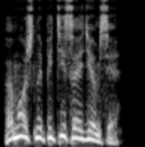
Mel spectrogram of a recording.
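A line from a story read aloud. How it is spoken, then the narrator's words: Timid hoarse voice. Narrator (Russian): предпринял робкую попытку сиплый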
